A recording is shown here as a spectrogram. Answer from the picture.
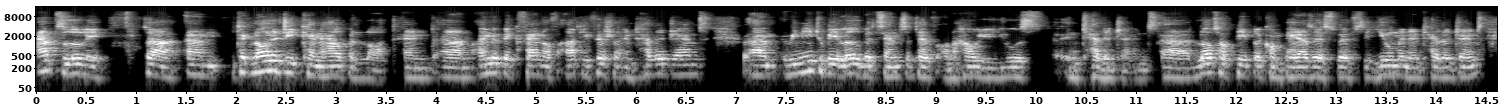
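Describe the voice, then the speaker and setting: This man talks at a moderate pace. His voice is medium in pitch, with ordinary pitch variation. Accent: strong German. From Germany. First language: German. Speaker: procurement and supply chain expert. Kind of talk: interview. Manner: halting, many fillers.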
